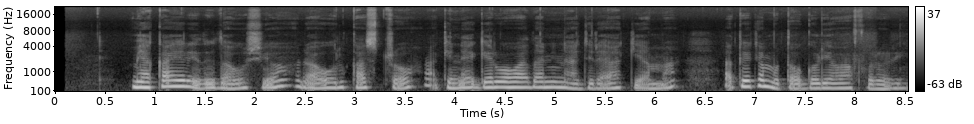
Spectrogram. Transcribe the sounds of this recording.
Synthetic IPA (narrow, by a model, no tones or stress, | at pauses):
mjakaeɾḛðuðaoʃjɔɾa̰ulkastɾɔa̰kenɛɡɛɾwɔwaðaninad͡ʒeɾa̰jakea̰ma | a̰twekɛmotɔ̰ɡɔɾeawafoɾoɾi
